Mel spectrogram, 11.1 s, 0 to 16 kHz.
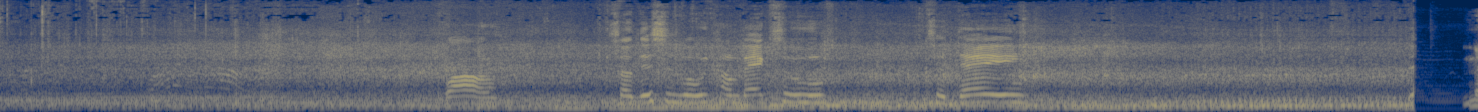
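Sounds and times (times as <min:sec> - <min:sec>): loud street noise: 0:00.0 - 0:10.6
low engine rumble: 0:00.0 - 0:10.6.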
